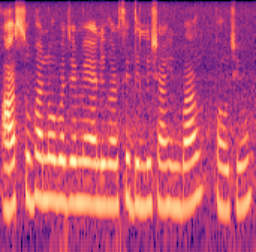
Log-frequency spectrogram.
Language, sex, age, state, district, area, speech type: Urdu, female, 30-45, Delhi, South Delhi, urban, spontaneous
